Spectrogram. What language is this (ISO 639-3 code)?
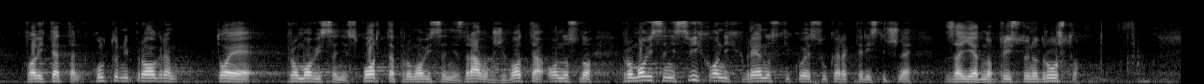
srp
